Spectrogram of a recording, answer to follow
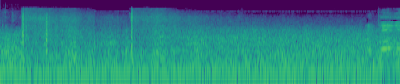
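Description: Continuous rumbling of rocket and interceptor blasts in the sky, with a few sharp cracks in the first second and a half.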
